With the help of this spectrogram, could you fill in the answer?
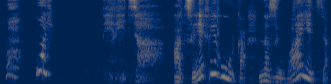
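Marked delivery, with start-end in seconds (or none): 0.1-1.1 mock surprise. Surprise at cube result. 2.1-2.8 breathy secret whisper. Acted. Teacher draws the children in with a secret whisper. Teacher hushes kids to look.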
